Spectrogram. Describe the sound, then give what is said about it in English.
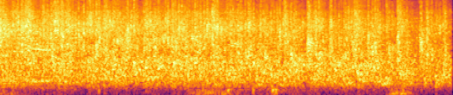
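A crowd claps steadily throughout, giving a speaker another round of applause: a loud, dense wash of many hands with crackling bursts, sustained without a break and with no voices standing out. “Let's give him another hand, eh?”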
